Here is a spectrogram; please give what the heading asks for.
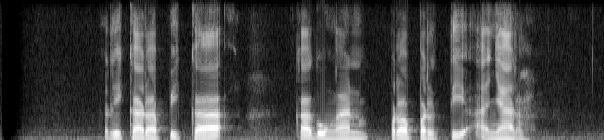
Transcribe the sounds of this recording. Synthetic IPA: ɾikaɾapika | kaɡuŋanpɾɔpərt̪iʔa̰ɲar

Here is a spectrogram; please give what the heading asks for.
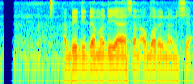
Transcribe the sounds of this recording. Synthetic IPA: ʔab̚dididaməldijajasanɔbɔɾindonesia̰

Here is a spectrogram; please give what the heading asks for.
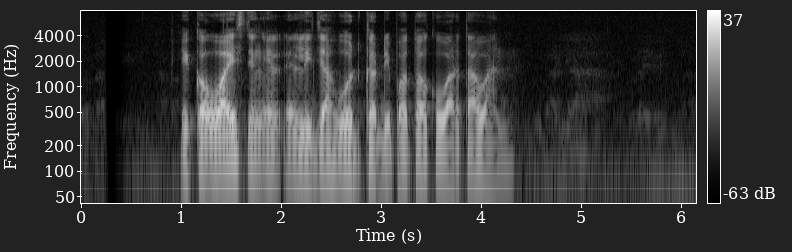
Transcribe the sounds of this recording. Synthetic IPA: ʔikɔwaɪsd͡ʒɨŋlid͡ʒahwudkɨrdipɔt̪ɔkuwart̪awan

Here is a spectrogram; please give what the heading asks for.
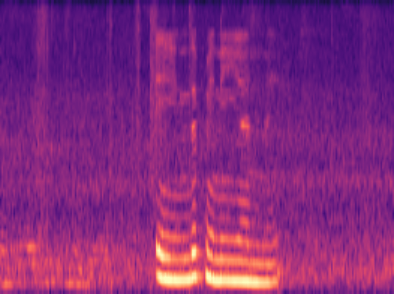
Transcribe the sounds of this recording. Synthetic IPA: ejind̪əpenijanːe

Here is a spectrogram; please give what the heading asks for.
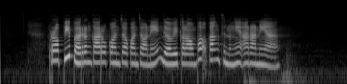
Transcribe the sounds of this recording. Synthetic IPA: rɔb̥i̤b̥a̤ɾəŋkaɾokɔɲt͡ʃɔkɔɲt͡ʃɔneŋɡawekəlɔmpɔʔkaŋd̥ʒ̥ə̤nəŋeaɾania

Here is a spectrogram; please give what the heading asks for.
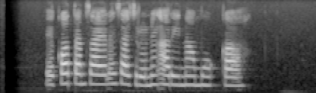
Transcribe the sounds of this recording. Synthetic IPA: ʔekɔt̪ansaelɪŋsad̥ʒ̥ɾo̤nɪŋaɾinamoka

